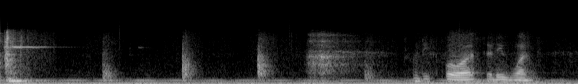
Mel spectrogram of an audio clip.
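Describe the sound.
A door closing in Scrooge's counting-house office at Christmas: a few soft thuds spaced over several seconds, followed by people talking.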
